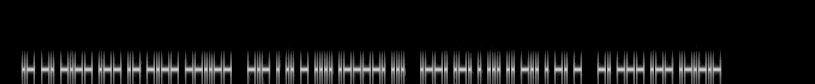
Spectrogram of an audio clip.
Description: Morse code, heard as a keyed tone, about 50 wpm, 700 Hz. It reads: ANYWAY, KEITH'S PRESIDENT NOW.
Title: A Sound Of Thunder 50wpm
